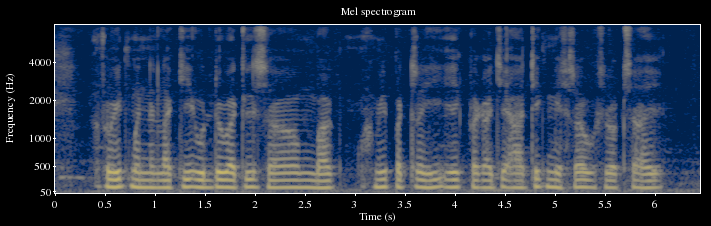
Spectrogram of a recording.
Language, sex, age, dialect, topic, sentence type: Marathi, male, 18-24, Standard Marathi, banking, statement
